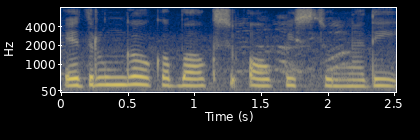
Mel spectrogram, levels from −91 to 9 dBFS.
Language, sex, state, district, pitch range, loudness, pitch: Telugu, female, Telangana, Mahabubabad, 235-265 Hz, -16 LUFS, 245 Hz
